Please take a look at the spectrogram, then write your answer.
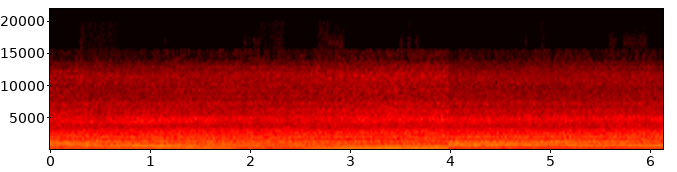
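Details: Milling spindle on a heavy roughing helix-spiral cut into a hole (to 26 mm diameter): steady high whine sags slightly partway through as it loses almost 200 RPM under load; the cutter survived.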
